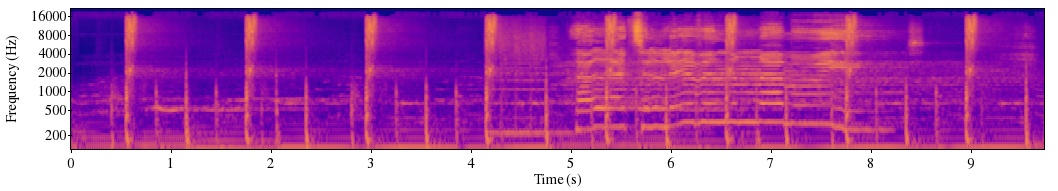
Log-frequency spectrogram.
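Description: A song plays loudly, with a steady thumping beat, deep sustained bass, and layered melodic tones that swell into a brighter, busier passage halfway through.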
